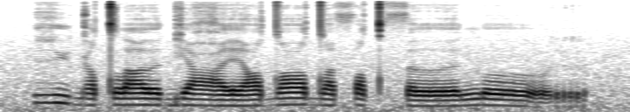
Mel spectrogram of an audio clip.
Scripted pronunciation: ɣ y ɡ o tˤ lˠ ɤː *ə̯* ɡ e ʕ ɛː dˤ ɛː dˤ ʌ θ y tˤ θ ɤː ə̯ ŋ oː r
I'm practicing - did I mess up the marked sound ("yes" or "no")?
no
